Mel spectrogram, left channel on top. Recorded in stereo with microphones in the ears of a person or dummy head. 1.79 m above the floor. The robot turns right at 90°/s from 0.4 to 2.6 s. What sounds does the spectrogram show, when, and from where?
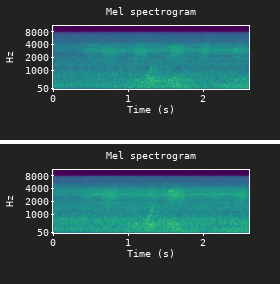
1.0 s a man speaking: 130° right, 4 m; by 2.6 s 15° left, 4 m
